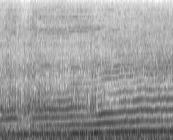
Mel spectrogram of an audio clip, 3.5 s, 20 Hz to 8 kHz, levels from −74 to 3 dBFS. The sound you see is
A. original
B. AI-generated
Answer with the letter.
A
